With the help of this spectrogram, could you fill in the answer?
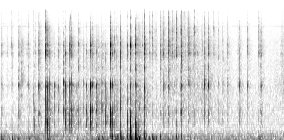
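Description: A small hollow wooden cup, held in both hands, is tapped on its outer surface with fingernails and fingertips. About three dozen quick, dry taps follow in an irregular patter, each a short, bright click with almost no ring.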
